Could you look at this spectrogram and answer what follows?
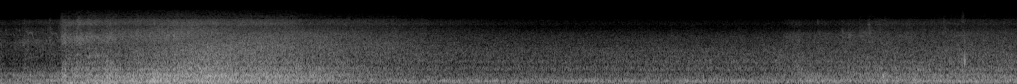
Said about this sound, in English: Behind us there's a surf beach, a marvellous surf beach, miles of it, and in front of us there's a system of dunes.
